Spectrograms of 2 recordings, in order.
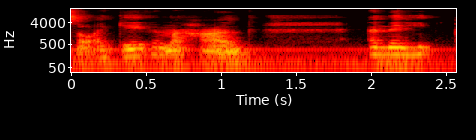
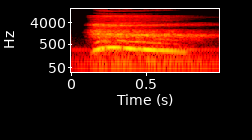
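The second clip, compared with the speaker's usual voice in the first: retold gasp; 10 semitones higher than usual. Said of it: "and I'm like".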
